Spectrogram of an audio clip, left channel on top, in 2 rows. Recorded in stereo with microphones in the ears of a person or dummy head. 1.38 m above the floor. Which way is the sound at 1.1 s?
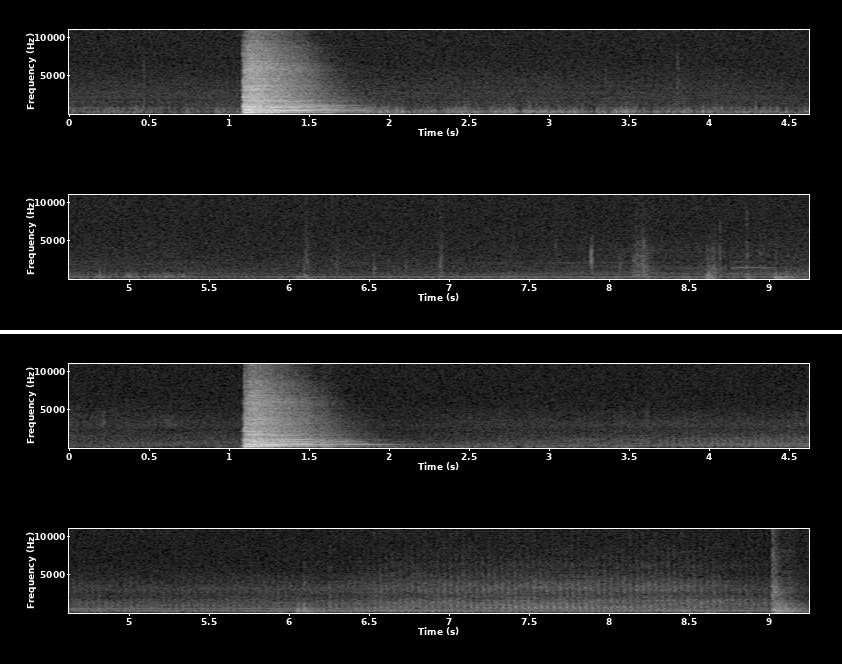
50° left (ahead or behind).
